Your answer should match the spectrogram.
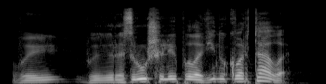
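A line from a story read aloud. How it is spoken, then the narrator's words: Forced out. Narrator (Russian): наконец выдавила Брина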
